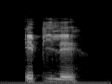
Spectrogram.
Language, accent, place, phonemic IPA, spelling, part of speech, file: French, France, Lyon, /e.pi.le/, épiler, verb, LL-Q150 (fra)-épiler.wav
- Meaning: to epilate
